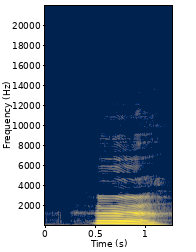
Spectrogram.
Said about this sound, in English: That was a fake yawn. Yeah, if you talk about it, then you feel like you have to.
